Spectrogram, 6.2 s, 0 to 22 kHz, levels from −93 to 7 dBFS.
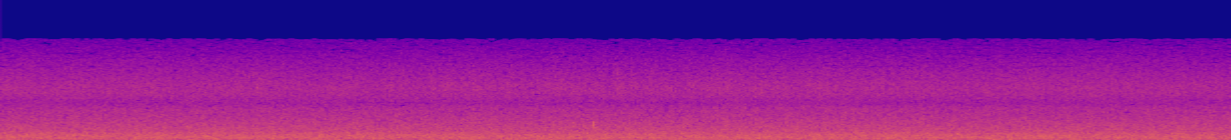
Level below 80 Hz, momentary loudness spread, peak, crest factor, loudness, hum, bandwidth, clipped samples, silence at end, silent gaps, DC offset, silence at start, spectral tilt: -52 dBFS; 0 LU; -18 dBFS; 16 dB; -33 LUFS; none; 16 kHz; under 0.1%; 0 s; none; under 0.1%; 0 s; -2.5 dB/octave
